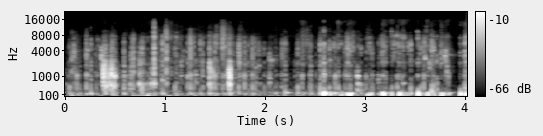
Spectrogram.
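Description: Long painted nails tap rapidly on a blue, liquid-filled plastic glitter water bottle held at an angle. The taps make soft, dull, low knocks with short, muffled clicks, and a faint sloshing of the liquid inside. The knocks grow heavier and deeper toward the end.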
